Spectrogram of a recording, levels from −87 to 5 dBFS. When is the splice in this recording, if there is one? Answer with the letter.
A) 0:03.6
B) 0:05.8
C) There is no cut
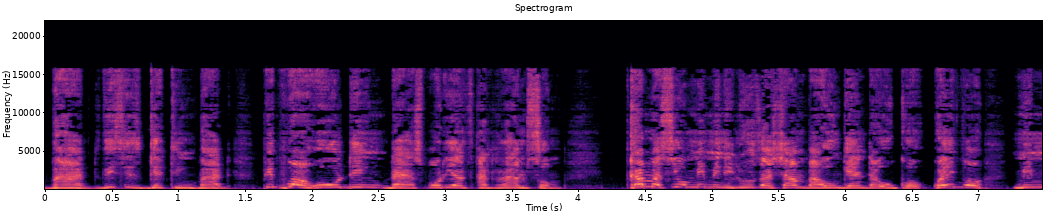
C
